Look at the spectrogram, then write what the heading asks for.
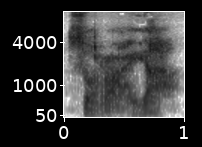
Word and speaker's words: Soraya: It's really Soraya and Shamsi and Shireen and Darab, but I make them American sounding.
